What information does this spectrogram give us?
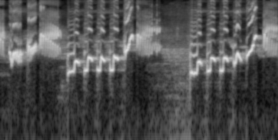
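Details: Selected white-rumped shama song played to stir caged shamas into singing, loud and clear: stepped ladders of rising whistled notes alternating with sweeping, buzzy high phrases.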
